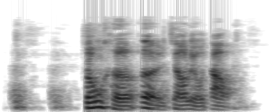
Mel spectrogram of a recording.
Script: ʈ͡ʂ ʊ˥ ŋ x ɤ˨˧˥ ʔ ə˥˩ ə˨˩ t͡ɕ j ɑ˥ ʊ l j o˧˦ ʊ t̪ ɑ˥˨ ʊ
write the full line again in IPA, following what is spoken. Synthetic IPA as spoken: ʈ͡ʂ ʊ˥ ŋ x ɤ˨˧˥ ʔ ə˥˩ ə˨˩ t͡ɕ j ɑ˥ ʊ l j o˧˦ ʊ t̪ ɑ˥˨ ʊ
